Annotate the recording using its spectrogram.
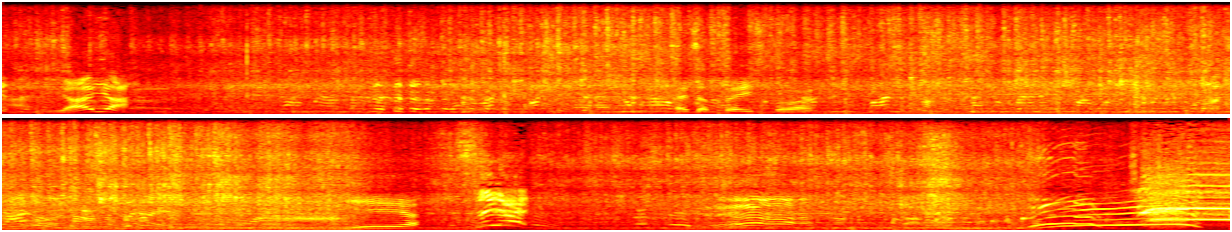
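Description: A car engine rumbles and revs nearby.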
